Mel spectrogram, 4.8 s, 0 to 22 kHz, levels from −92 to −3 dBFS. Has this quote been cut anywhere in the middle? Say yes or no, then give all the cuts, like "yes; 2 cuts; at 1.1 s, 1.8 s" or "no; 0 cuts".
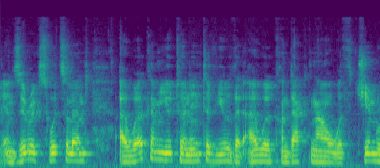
no; 0 cuts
